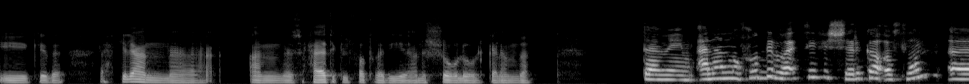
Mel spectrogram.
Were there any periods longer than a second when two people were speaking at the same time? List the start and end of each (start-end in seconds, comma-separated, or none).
none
